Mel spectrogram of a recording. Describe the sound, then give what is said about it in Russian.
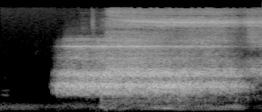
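A long, breathy exhale through a slightly open mouth during a guided breathing exercise, following an inhale through the nose and a breath hold. It starts after a brief quiet moment and streams steadily for about two seconds, fairly loud, with no talking. “И выдох через приоткрытый рот.”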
